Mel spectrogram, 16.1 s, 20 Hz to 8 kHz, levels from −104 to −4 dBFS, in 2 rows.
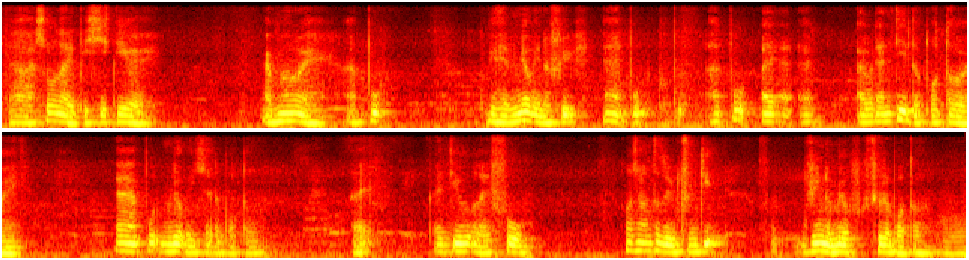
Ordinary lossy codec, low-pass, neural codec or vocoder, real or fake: none; 7.2 kHz; codec, 16 kHz in and 24 kHz out, 1 kbps, XY-Tokenizer; fake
